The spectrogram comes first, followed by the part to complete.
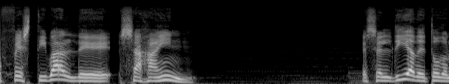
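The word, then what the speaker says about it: Samhain: o festival de Shaín. Es el día de todos los santos. Yo digo Sahajaín porque así es como lo pronunciamos aquí en España. Seguramente tiene otro nombre, Samein o como lo quieras llamar.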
